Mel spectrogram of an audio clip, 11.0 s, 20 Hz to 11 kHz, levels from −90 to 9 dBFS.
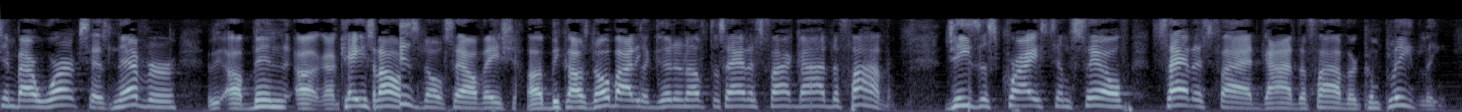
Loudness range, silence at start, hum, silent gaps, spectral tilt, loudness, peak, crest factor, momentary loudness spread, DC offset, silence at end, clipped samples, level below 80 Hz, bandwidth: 2 LU; 0 s; none; none; -4 dB/octave; -26 LUFS; -6 dBFS; 20 dB; 7 LU; under 0.1%; 0.2 s; under 0.1%; -60 dBFS; 6.4 kHz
